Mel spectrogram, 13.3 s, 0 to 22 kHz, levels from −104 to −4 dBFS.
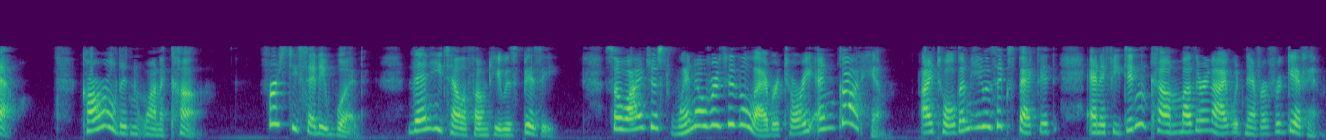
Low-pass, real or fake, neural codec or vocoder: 5.4 kHz; real; none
